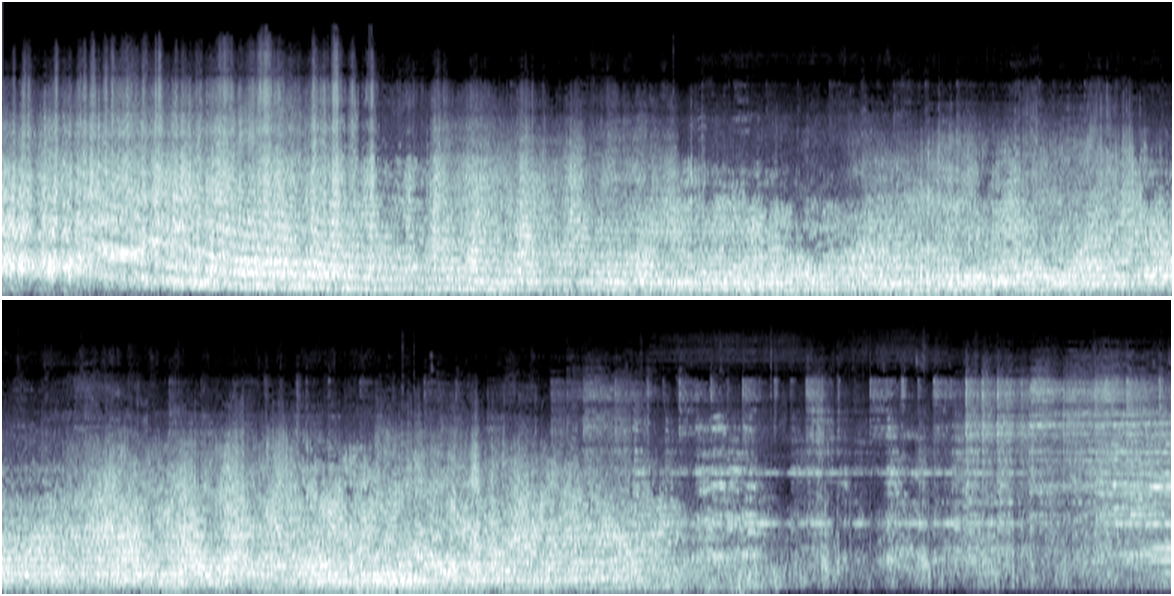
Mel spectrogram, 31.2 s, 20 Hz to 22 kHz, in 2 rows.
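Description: Jet noise from an F/A-18F Super Hornet's twin General Electric F414 turbofans as the fighter manoeuvres overhead, with a whooshing tone that slides in pitch as it moves. The noise fades away about 24 seconds in, leaving quieter music.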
